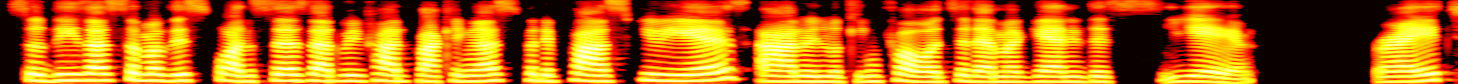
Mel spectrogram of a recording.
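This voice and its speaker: A woman hosting a program, effusive and warm, thanking family and sponsors. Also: medium pitch, fairly even intonation, moderate pace, clear, resonant tone, no echo, studio quality. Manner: warm, effusive, repeats "amazing". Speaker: foundation founder hosting a program. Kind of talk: welcoming host remarks.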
